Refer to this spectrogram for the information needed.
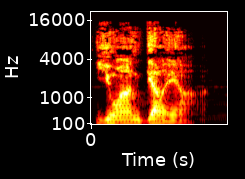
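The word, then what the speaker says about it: euangelion (εὐαγγέλιον): So the gospel in the original language comes from a word pronounced euangelion. Euangelion. It is E-U and then A-N-G-E-L-I-O-N.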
